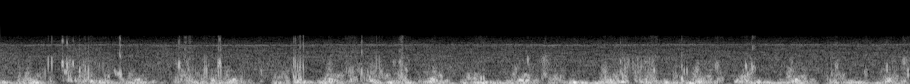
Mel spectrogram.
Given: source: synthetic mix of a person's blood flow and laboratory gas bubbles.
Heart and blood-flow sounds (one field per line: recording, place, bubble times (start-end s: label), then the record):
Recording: Doppler ultrasound of blood flow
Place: precordium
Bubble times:
0.17-0.26 s: bubbles
0.41-0.55 s: bubbles
0.60-1.27 s: bubbles
1.75-2.25 s: bubbles
2.57-2.66 s: bubbles
2.90-3.06 s: bubbles
3.38-3.85 s: bubbles
3.92-4.11 s: bubbles
4.74-4.88 s: bubbles
5.25-5.54 s: bubbles
6.02-6.58 s: bubbles
6.69-6.91 s: bubbles
7.14-7.25 s: bubbles
7.39-7.58 s: bubbles
8.26-8.41 s: bubbles
8.63-8.69 s: bubbles
8.82-9.10 s: bubbles
From the record:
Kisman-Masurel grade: 242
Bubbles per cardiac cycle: several, 3 to 8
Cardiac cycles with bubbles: 100%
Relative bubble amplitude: moderate (0.250 to 0.450)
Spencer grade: 3 (all of the cardiac periods contain showers or single bubble signals, but not dominating or overriding the cardiac motion signals)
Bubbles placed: only in the low amplitude regions of the cardiac cycle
